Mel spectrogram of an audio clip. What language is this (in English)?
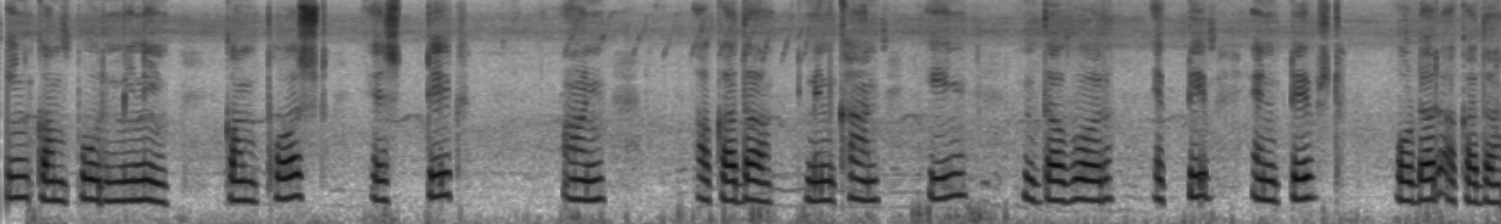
Santali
